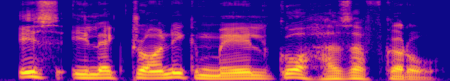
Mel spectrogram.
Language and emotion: Urdu, neutral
